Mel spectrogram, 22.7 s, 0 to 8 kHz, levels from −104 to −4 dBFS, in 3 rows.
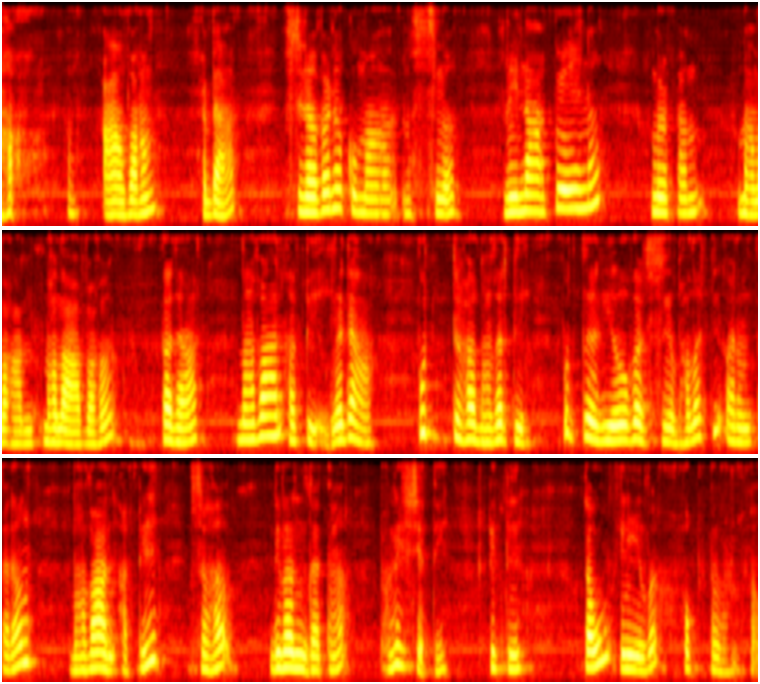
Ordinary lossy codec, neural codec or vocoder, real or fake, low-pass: none; autoencoder, 22.05 kHz, a latent of 192 numbers a frame, VITS, trained on one speaker; fake; 7.2 kHz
